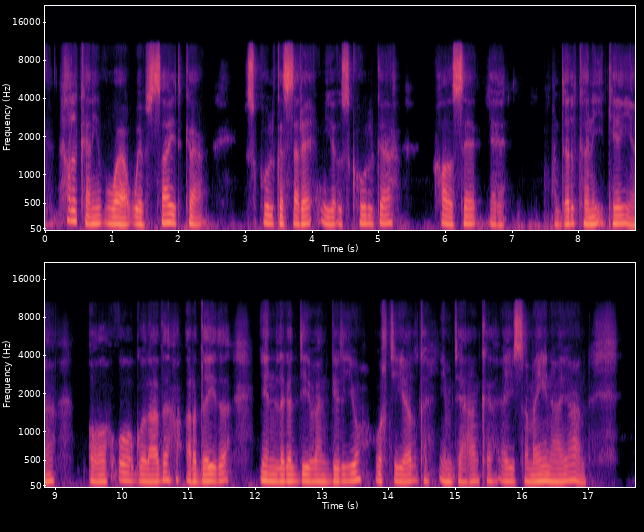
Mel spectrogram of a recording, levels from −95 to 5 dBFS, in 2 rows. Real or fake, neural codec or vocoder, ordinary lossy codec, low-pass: fake; codec, 16 kHz in and 24 kHz out, 0.8 kbps, FocalCodec, streaming, 65536 codes; none; 10.8 kHz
